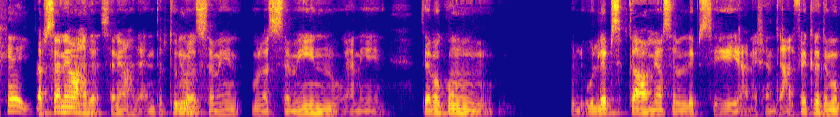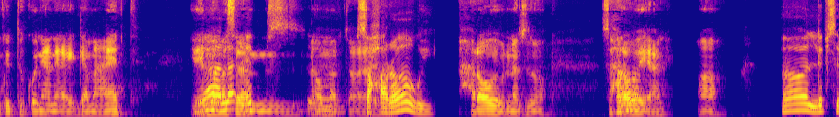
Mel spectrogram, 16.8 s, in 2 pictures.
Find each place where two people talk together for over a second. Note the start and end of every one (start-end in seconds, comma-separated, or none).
10.3-12.2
